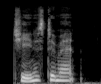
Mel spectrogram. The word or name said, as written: TJENESTEMANDEN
